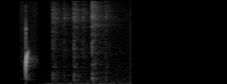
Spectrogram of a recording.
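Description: Intro sound effect: a single pop, followed by a quick run of light keyboard-typing clicks lasting about a second.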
